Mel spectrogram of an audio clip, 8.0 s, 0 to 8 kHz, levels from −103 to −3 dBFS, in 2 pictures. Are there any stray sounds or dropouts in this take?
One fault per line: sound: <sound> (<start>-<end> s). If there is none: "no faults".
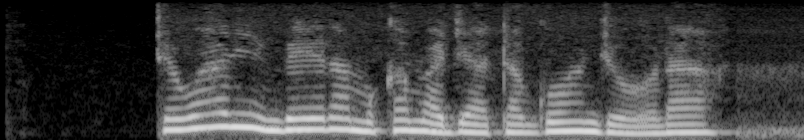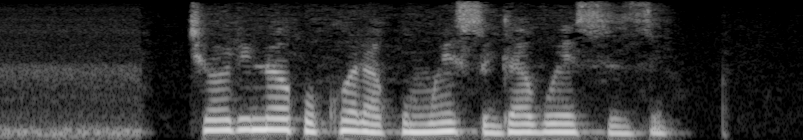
no faults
